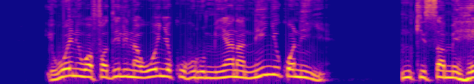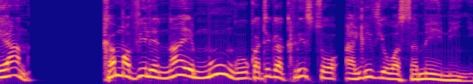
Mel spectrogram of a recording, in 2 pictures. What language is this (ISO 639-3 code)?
swa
